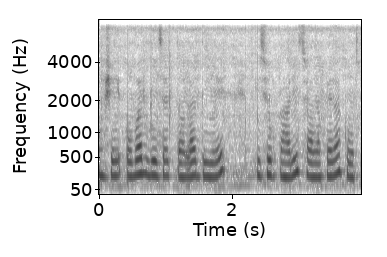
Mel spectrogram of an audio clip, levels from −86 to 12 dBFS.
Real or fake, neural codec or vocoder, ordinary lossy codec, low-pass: fake; codec, 16 kHz, 4 kbps, FreqCodec, larger model; none; 7.2 kHz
